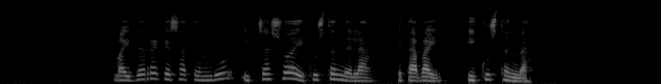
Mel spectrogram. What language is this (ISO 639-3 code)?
eus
